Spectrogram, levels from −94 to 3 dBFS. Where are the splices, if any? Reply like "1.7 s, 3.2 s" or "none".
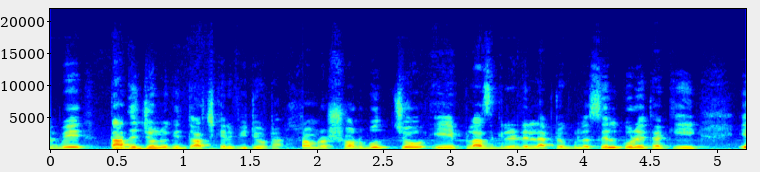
1.9 s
